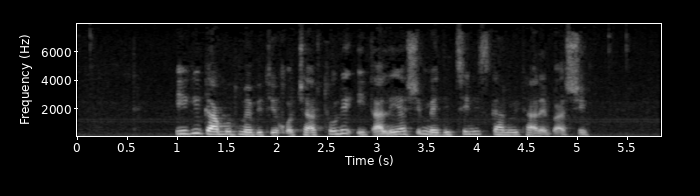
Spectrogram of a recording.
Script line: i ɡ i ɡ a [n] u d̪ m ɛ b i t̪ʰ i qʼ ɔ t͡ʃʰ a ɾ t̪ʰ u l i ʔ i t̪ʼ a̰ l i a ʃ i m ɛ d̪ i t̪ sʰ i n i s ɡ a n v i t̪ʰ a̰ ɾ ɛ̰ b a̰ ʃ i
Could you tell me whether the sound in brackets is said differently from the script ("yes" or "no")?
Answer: yes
